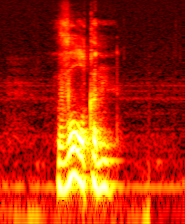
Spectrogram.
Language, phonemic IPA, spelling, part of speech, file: Dutch, /ˈʋɔlkə(n)/, wolken, noun, Nl-wolken.ogg
- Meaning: plural of wolk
